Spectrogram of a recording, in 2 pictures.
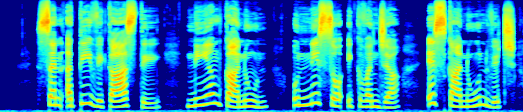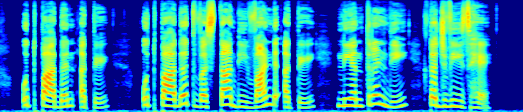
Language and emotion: Punjabi, neutral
